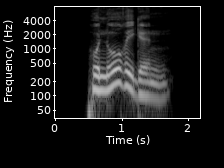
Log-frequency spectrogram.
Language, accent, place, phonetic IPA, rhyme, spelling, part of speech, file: German, Germany, Berlin, [hoˈnoːʁɪɡn̩], -oːʁɪɡn̩, honorigen, adjective, De-honorigen.ogg
- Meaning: inflection of honorig: 1. strong genitive masculine/neuter singular 2. weak/mixed genitive/dative all-gender singular 3. strong/weak/mixed accusative masculine singular 4. strong dative plural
